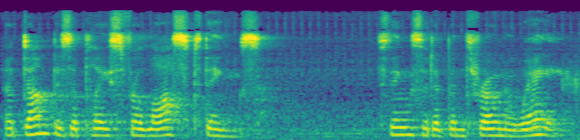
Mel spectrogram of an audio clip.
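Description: An actress playing a calm female interviewer who asks steady, probing questions about childhood. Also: medium pitch, unhurried, natural voice. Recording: echoey room with faint noise.

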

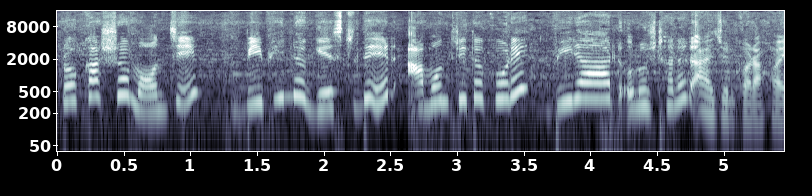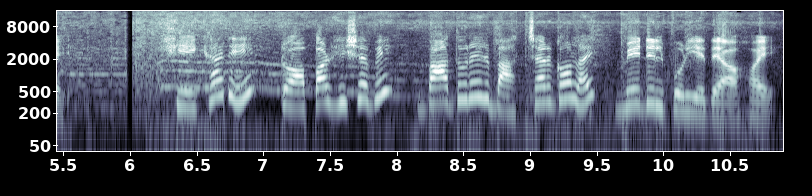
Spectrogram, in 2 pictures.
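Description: A woman narrating a scripted children's story in an expressive way. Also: sits high, moderate pace, soft background music.

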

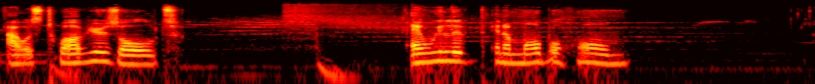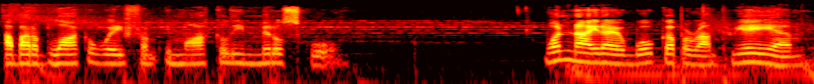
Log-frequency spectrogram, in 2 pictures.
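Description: A man narrates ghost stories at a measured pace, his voice thick with gravelly fry and sitting slightly above a typical male pitch. Quiet music plays softly underneath. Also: little pitch movement. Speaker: podcast host reading listener stories.

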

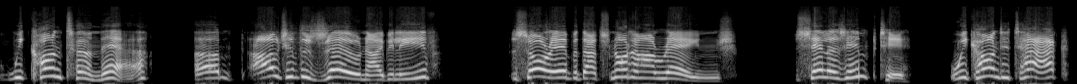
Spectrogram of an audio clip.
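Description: A woman's voice: high voice, bright, forceful tone, no room sound, clean studio sound, full character voice. A woman voicing an eager, dutiful British army train crew soldier in a military strategy game, with clipped military reporting. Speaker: game voice actor.

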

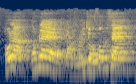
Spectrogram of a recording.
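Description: High-voiced Hong Kong woman teaching in a hall. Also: lively intonation, moderate pace, muffled recording. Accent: Hong Kong Cantonese. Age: middle-aged. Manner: instructive, prompting with questions and tag particles. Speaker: radio drama workshop speaker. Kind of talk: interactive live workshop talk to students. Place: large indoor auditorium, on and before the stage. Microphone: handheld microphone through PA. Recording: roomy auditorium PA sound.

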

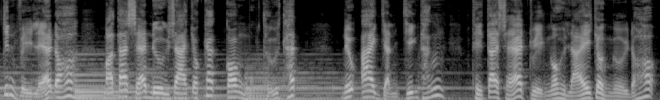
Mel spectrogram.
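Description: An actor playing an aging, fatherly king in an animated fairy tale, speaking in a solemn, measured, regal way. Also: on the high side. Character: stately aging king, deliberate and fatherly to his sons. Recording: loud music under the voice.

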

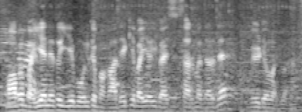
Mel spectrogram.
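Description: A man's voice: medium pitch, fairly even intonation, fast. A young man chatting casually to viewers as a vlogger. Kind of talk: casual vlog chat to viewers. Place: crowded outdoor street market. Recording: loud outdoor market crowd noise. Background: bustling crowd and street sounds.

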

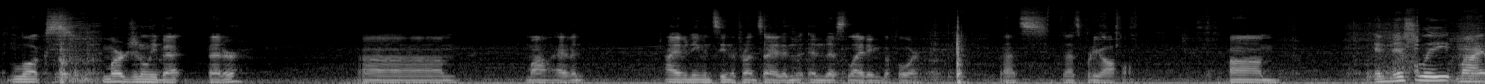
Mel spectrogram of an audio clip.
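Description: A man's voice: mid-range voice, noisy background. Rambling, self-mocking man in his workshop. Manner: rambling, halting, with many fillers and restarts. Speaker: hobby woodworker. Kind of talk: casual self-deprecating workshop vlog. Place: small cluttered home workshop indoors. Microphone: phone camera held close.

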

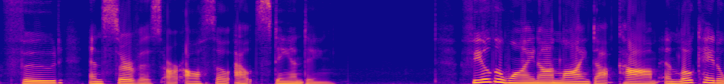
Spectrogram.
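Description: A woman's voice: low-pitched, clear, resonant tone, dry recording. A woman reading scripted promotional narration.

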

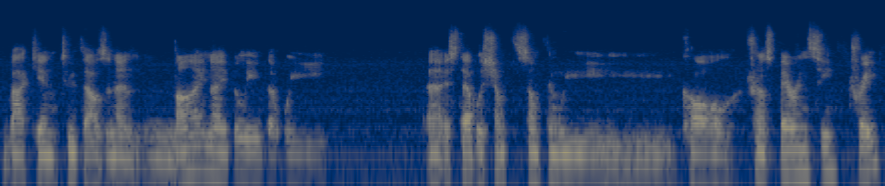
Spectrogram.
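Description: Male interview guest, Swedish accent, low gravelly voice, halting and deliberate delivery over a video call. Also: expressive, bright, forceful tone, rough recording. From Sweden. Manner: halting, deliberate, searching for words. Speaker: interview guest, coffee roastery founder. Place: indoor room, on a video call. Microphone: video call microphone.

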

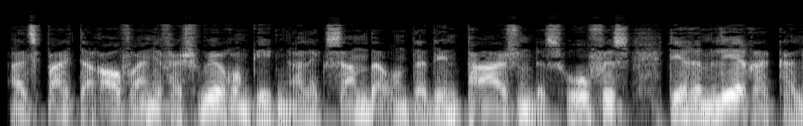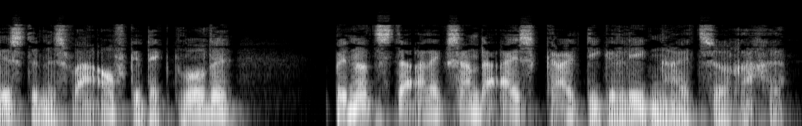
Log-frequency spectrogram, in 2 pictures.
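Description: A man reading a scripted historical documentary in a measured, dramatic storytelling manner. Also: rumbling low, expressive, creaky, fairly bright tone, slightly rough, dry recording, dull audio. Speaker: narrator.

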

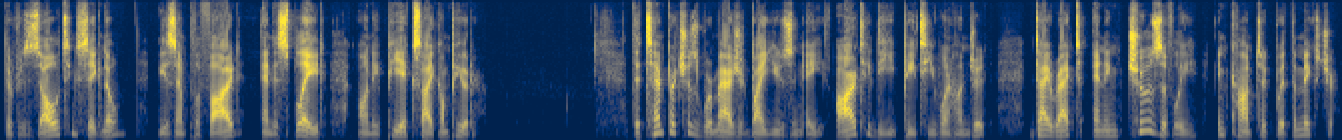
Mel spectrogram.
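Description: A man's voice: medium pitch, bright, forceful tone, dry recording. A man with a Brazilian accent, a native Portuguese speaker, giving a formal, methodical scripted technical presentation as a researcher.

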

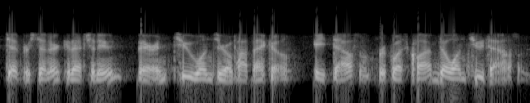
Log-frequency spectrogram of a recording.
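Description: A man's voice: lowish voice, fast, breathy edge. A man as a pilot making clipped calls over an aircraft radio. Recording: dull, muffled aircraft radio transmission.

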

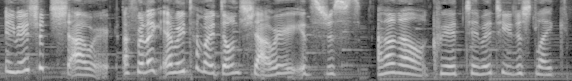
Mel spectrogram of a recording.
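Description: Very high-pitched giggly woman streamer. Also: normal speed, soft background music. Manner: giggly, teasing, breaks into frequent laughter. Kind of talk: crude casual chat with viewers.

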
